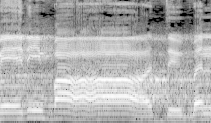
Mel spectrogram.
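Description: A man singing a naat unaccompanied into a handheld microphone, drawing out a long wordless note that wavers and slides down, then starting a new note near the end.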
